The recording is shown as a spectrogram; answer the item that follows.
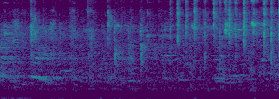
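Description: Faint ambience of a basketball gym during a stoppage in play: distant voices of players and spectators, with scattered light clicks and taps in the second half.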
